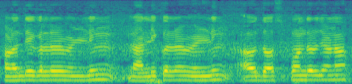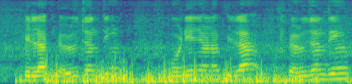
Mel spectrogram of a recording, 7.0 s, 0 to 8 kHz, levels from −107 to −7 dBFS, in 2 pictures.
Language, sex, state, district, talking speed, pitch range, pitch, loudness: Odia, male, Odisha, Khordha, 135 wpm, 150-165 Hz, 155 Hz, -15 LUFS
